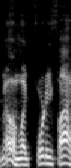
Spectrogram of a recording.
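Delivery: ordinary talk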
